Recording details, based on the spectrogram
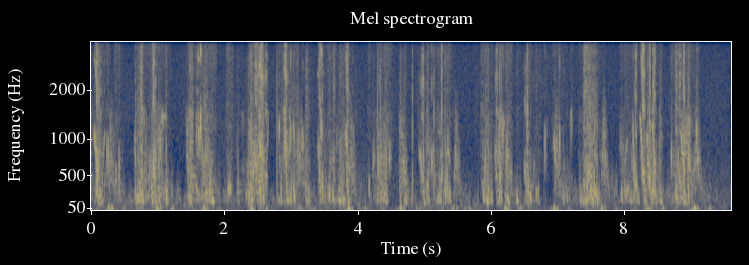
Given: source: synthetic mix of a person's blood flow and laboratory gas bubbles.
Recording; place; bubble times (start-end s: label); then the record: Doppler ultrasound of blood flow; subclavian vein
0.00-0.31 s: bubbles
0.35-0.50 s: bubbles
0.65-1.21 s: bubbles
1.43-1.90 s: bubbles
2.03-2.16 s: bubbles
2.19-2.68 s: bubbles
2.80-3.33 s: bubbles
3.40-3.96 s: bubbles
4.16-4.55 s: bubbles
4.62-4.79 s: bubbles
4.92-5.45 s: bubbles
5.85-6.46 s: bubbles
6.50-6.77 s: bubbles
6.79-6.87 s: bubbles
6.93-7.25 s: bubbles
7.31-7.74 s: bubbles
7.93-8.60 s: bubbles
8.69-9.15 s: bubbles
From the record:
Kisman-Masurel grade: 333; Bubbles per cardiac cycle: rolling drumbeat, 9 or more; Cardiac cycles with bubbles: 50 to 99%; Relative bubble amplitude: loud (0.450 to 0.775); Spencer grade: 3 (all of the cardiac periods contain showers or single bubble signals, but not dominating or overriding the cardiac motion signals); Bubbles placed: anywhere in the cardiac cycle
